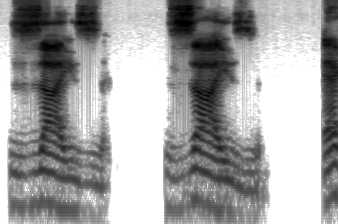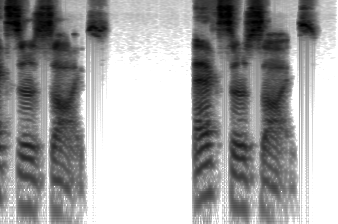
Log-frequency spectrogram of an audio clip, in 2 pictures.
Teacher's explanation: Y la última parte, miren, toda esta que sería esto de aquí, la C suena a una S, esta I suena a I, que es el sonido largo, la E no suena, y la S del final suena como una Z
